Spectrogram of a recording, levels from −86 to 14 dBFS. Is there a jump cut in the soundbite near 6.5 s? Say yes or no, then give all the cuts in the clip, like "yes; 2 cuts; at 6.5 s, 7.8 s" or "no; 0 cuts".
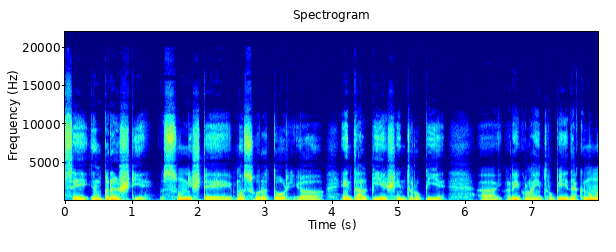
yes; 2 cuts; at 1.4 s, 6.5 s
